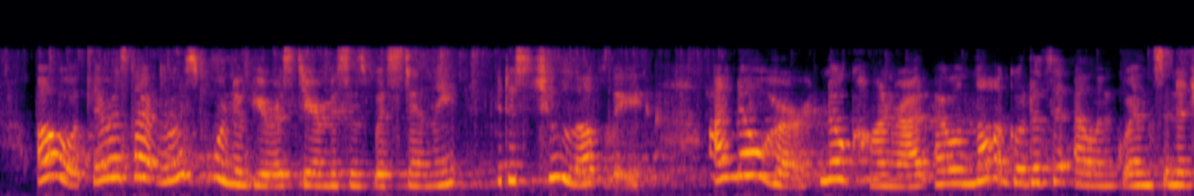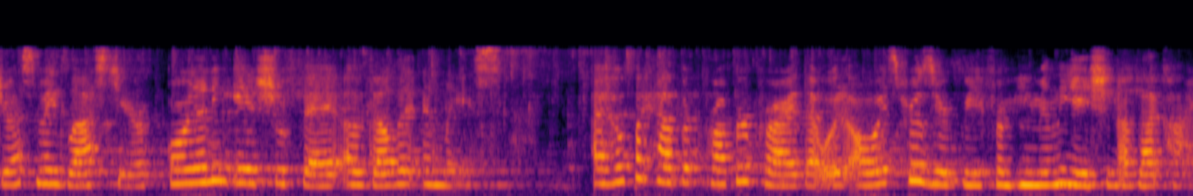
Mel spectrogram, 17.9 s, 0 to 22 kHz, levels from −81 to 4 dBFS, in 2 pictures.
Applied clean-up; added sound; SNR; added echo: neural separator model SepFormer DNS4.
